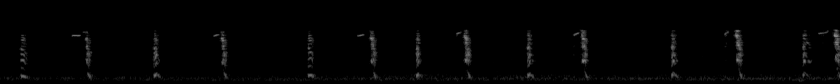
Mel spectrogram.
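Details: Morning calls of a peregrine falcon at Illkirch-Graffenstaden, France, 27 January 2023: sharp broadband notes roughly every half second, a few carrying short high whistled slurs, over steady low background hum.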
